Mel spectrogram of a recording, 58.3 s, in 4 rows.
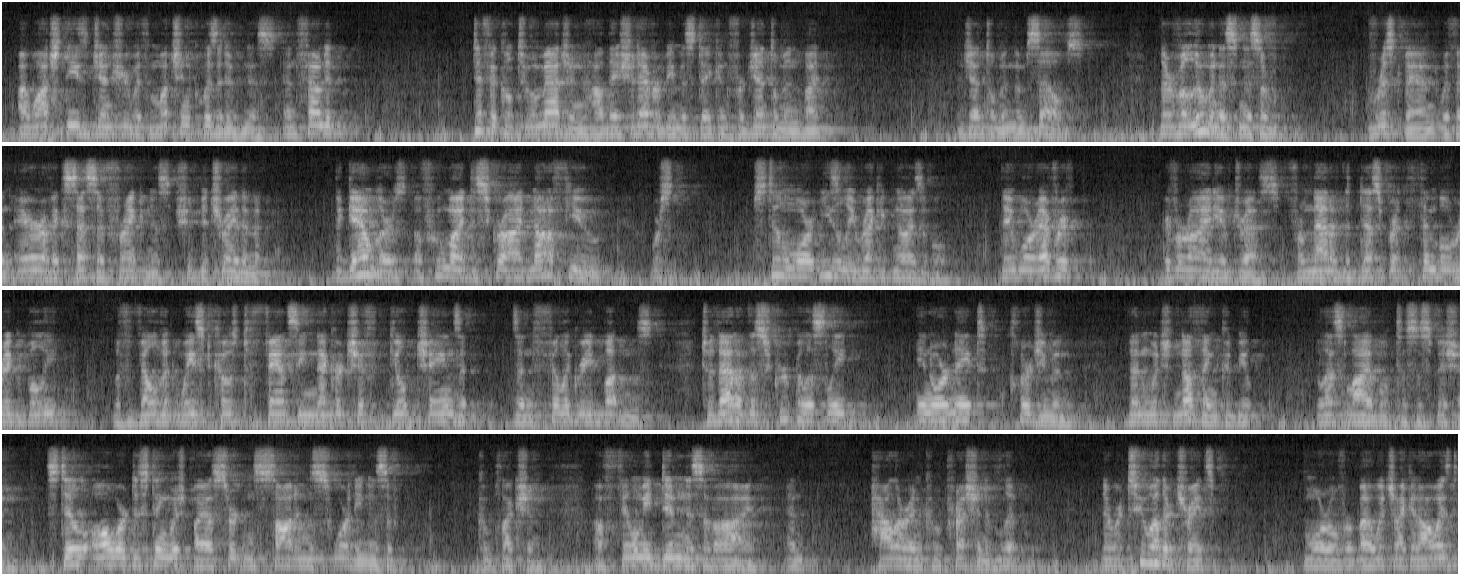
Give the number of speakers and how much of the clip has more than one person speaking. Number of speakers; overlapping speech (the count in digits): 1, no overlap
